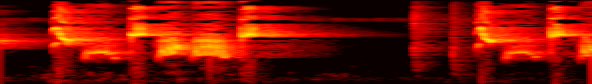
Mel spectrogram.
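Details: Asian pied starling song meant to coax lazy caged birds into singing or to lure wild ones: loud, harsh, chattering phrases with bright whistled notes in quick bursts, then a brief pause before more.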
